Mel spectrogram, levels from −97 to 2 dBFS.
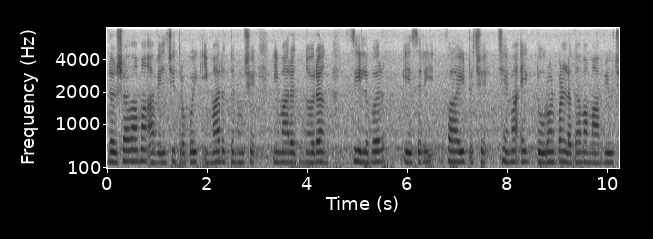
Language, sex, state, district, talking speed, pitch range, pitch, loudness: Gujarati, female, Gujarat, Valsad, 115 wpm, 205-220 Hz, 210 Hz, -20 LUFS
